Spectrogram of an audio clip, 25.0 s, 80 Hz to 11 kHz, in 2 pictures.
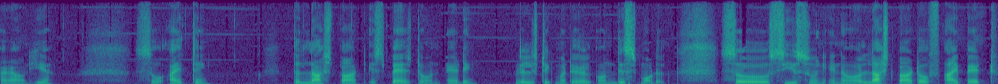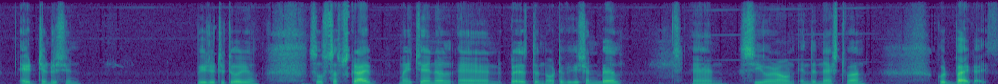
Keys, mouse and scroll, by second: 0.9-2.1 scroll up 3, 2.1 click, 3.5-4.7 drag, 8.0-9.4 scroll down 1, 9.4 click.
